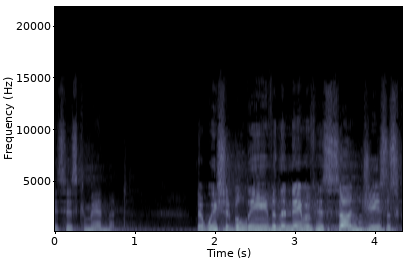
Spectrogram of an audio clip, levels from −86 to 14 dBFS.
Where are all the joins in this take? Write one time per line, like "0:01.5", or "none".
none

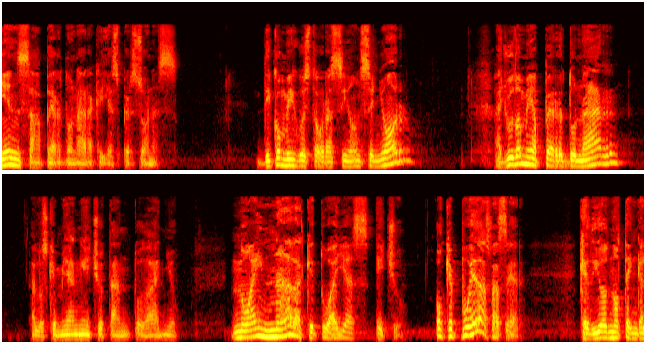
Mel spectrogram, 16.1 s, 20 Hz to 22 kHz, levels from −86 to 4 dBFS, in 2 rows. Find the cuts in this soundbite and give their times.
0:10.8

